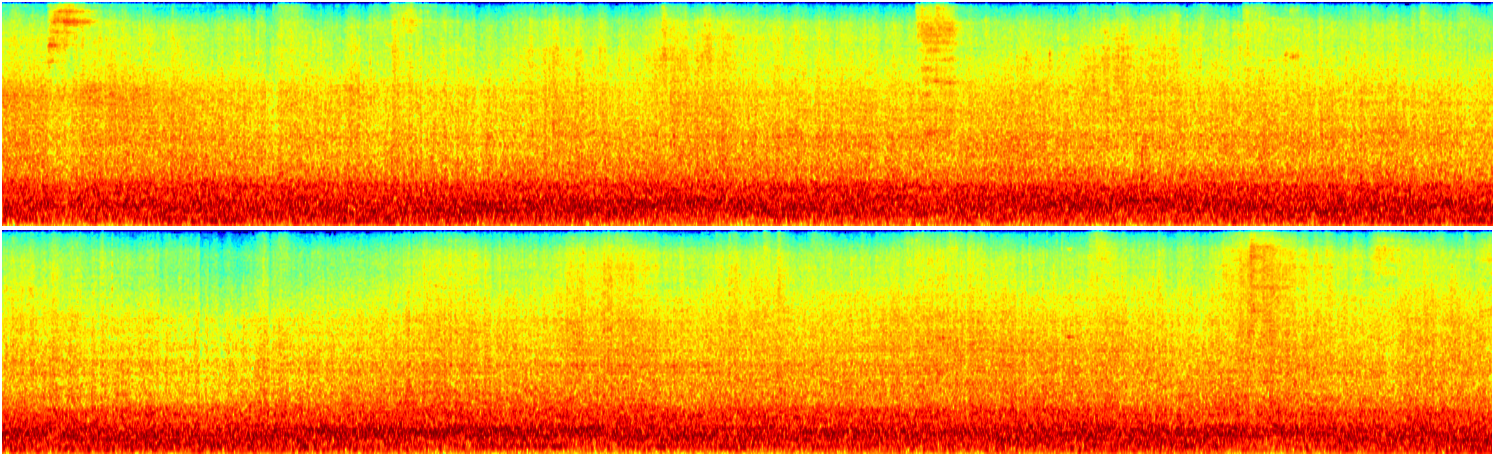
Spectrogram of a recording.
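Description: Freight cars of two trains rolling past side by side on parallel tracks: a steady loud rumble and rattle of steel wheels on rail. A few brief high-pitched wheel squeals cut through it.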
